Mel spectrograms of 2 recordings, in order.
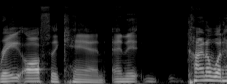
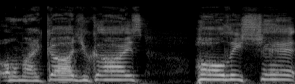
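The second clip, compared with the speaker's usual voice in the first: play-acted very slow, high, stretched-out screaming; 7 semitones higher than usual. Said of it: "that's when he starts screaming".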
